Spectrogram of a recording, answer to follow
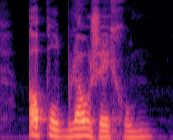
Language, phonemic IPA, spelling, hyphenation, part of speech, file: Dutch, /ɑ.pəl.blɑu̯.zeː.ɣrun/, appelblauwzeegroen, ap‧pel‧blauw‧zee‧groen, adjective, Nl-appelblauwzeegroen.ogg
- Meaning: blue green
